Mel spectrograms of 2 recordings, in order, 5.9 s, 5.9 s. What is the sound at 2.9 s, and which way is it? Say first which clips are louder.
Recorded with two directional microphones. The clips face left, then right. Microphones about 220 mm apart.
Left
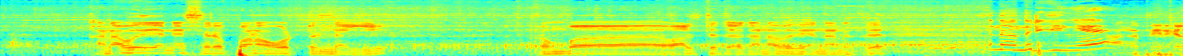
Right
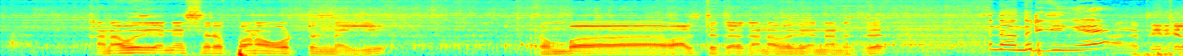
Speech: right 6 dB; 45° right (ahead or behind).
